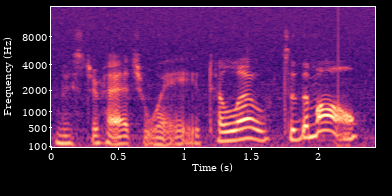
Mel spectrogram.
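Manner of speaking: plain reading voice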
